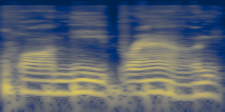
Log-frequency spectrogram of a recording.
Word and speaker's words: Kwame Brown: and all that stuff it's pronounced kwame brown get it right you dumb anywhere you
